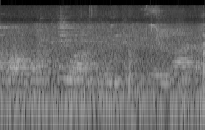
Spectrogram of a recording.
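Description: THN-class diesel railcar rolling slowly into the platform, engine running and wheels clattering steadily over the rails.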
